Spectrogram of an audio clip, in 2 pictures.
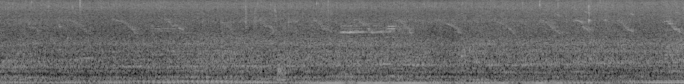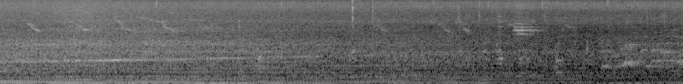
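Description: Unniyappam batter balls frying in bubbling coconut oil in a multi-cup unniyappam pan: a steady sizzle over a low rumble, with a few short high chirps scattered through.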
